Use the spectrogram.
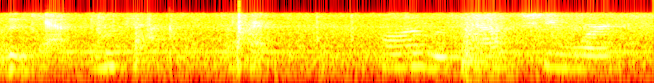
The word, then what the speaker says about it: Lukats: I have a hard time pronouncing it. It's Lukats.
